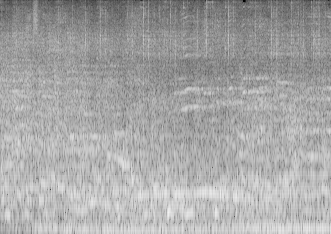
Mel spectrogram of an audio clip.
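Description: Many people's voices talking at once in a noisy crowd, with no single clear speaker, over a steady low hum.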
